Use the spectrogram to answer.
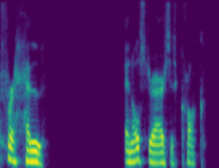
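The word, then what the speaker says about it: cnoc: oler the word for Hill in oler is Croc it's not knock it's c r it's spelled it's pronounced c r o c but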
